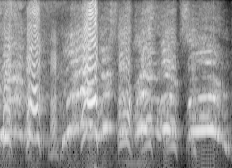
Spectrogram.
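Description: Several people laughing hard in quick, repeated short bursts.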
